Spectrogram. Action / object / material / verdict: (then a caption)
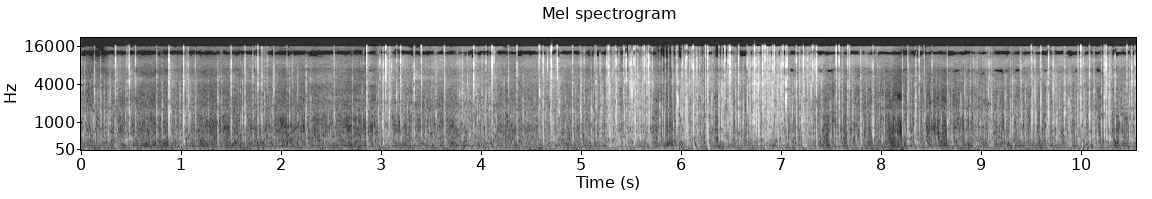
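scrape / plastic-wrapped instant noodle multipack / plastic film / none. Long nails scratch and squeeze a full red and purple instant noodle multipack in its plastic overwrap, making it crinkle. Dense, crisp crackles and scratchy rustles fill the clip, bright with very little low end, rising in intensity around the middle before easing off.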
